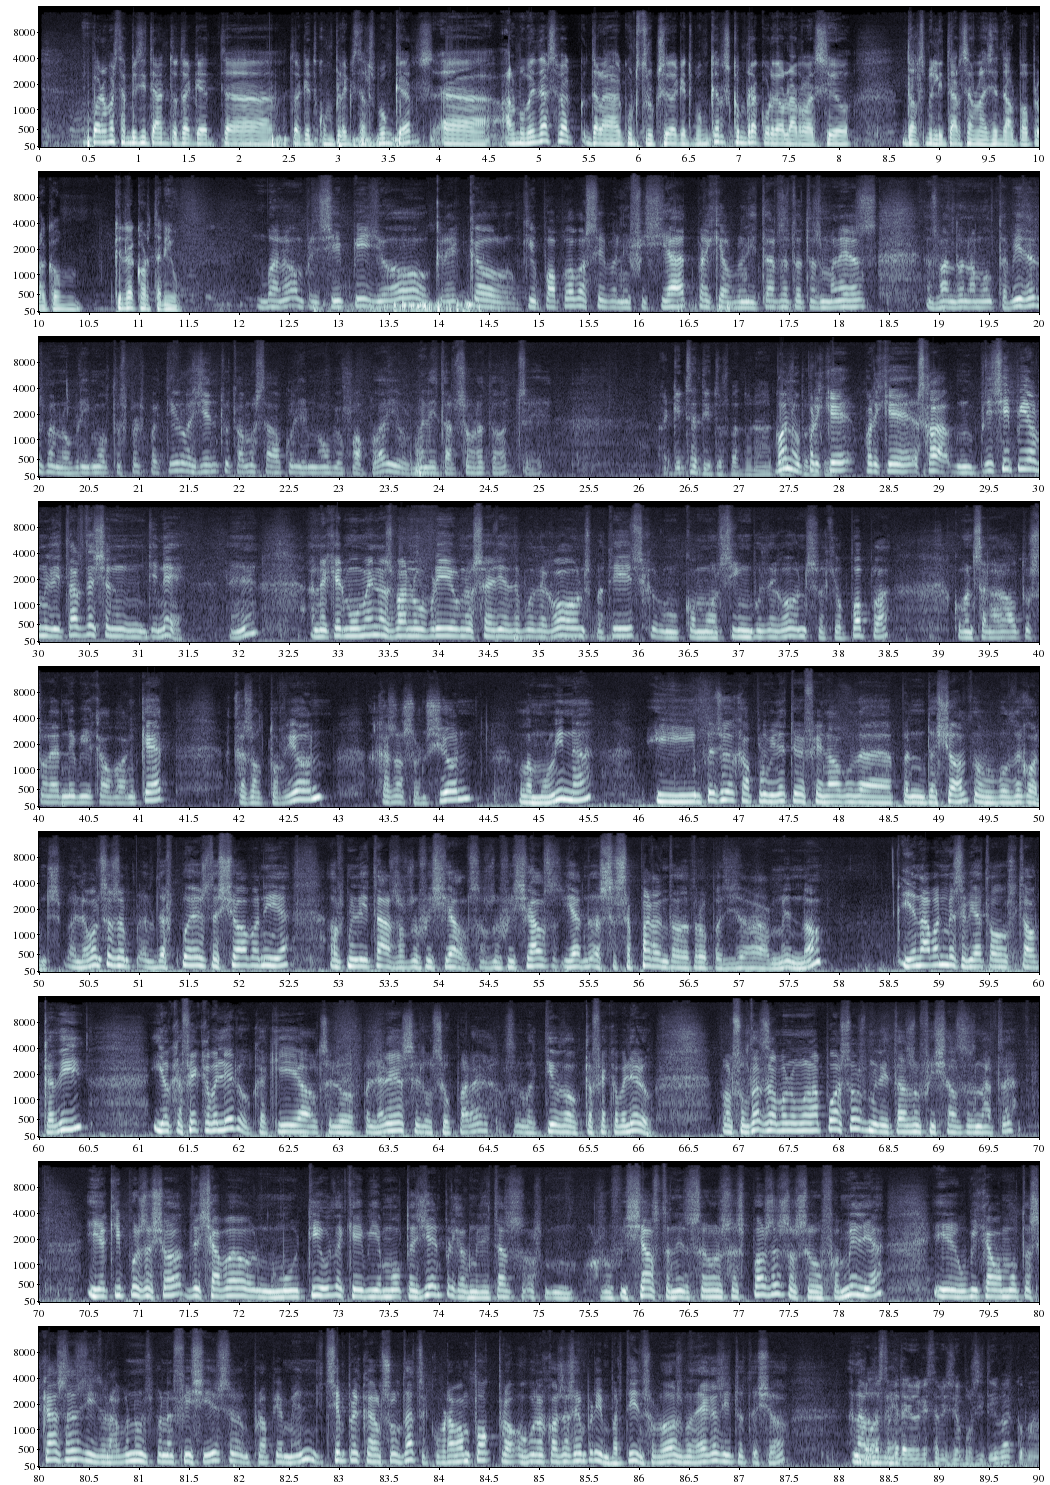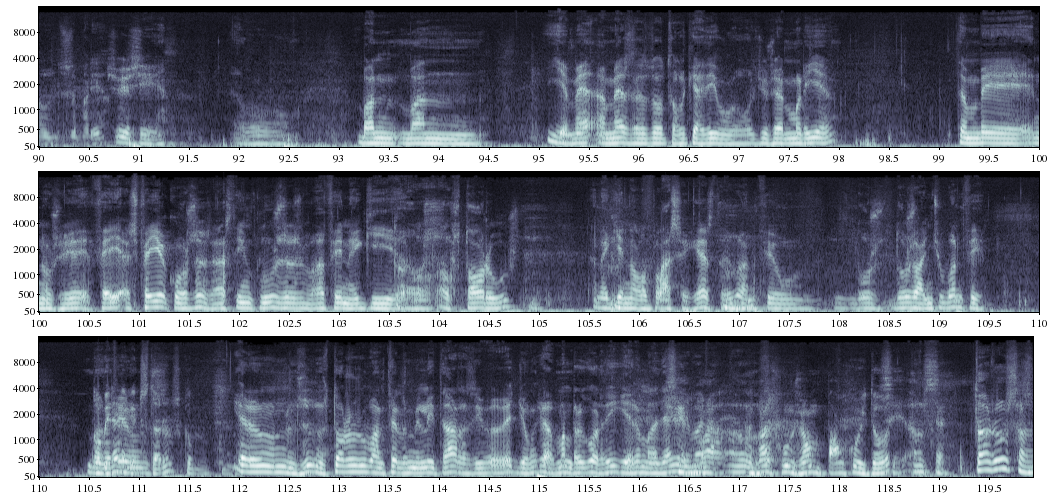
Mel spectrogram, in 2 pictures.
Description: Esment als búnquers del poble i conversa amb veterans sobre la presència de militars al poble de Martinet (Cerdanya).
Divulgació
